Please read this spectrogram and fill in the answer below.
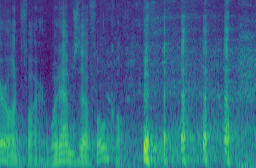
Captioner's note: laughter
